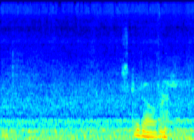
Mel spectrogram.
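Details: Honey bee swarm forming in a garden around one in the afternoon, on a warm day after a week of cold, damp weather, recorded from inside the swarm: a dense, low, steady hum of many wings, with a brief human voice near the end.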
